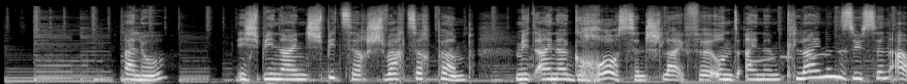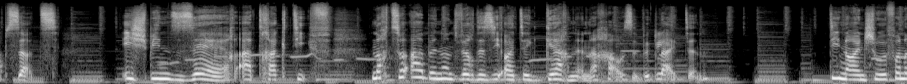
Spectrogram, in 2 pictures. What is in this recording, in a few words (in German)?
Radiospot (DE); „Reno“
